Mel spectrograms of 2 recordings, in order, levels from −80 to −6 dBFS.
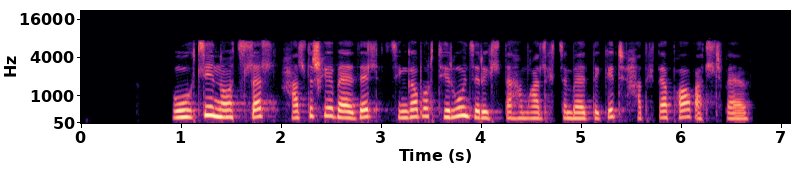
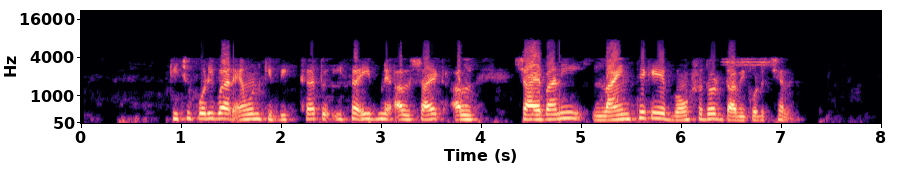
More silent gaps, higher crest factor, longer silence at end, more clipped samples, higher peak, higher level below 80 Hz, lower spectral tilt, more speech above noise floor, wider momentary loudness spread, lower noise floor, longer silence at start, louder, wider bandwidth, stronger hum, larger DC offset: neither; about the same, 14 dB vs 14 dB; second, 0.4 s vs 0.85 s; neither; about the same, -2 dBFS vs 0 dBFS; second, -60 dBFS vs -46 dBFS; second, -4.5 dB/octave vs -7 dB/octave; first, 60 dB vs 45 dB; about the same, 10 LU vs 9 LU; first, -76 dBFS vs -58 dBFS; about the same, 0.95 s vs 0.9 s; second, -17 LUFS vs -13 LUFS; about the same, 7.8 kHz vs 7.6 kHz; neither; neither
